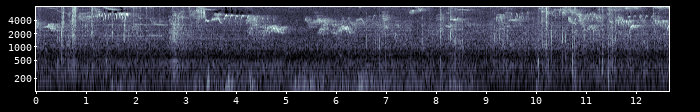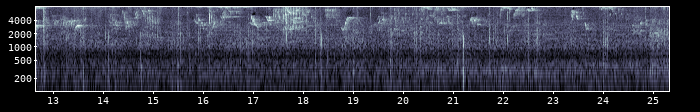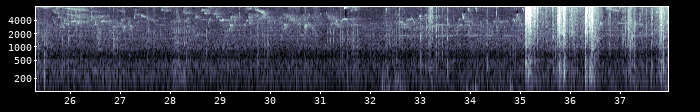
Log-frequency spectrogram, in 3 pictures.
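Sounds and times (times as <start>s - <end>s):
small birds chirping: 0.0s - 37.9s
soft steps on ballast: 34.3s - 37.9s.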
